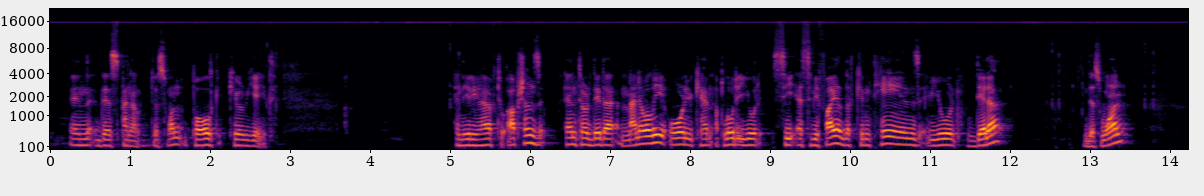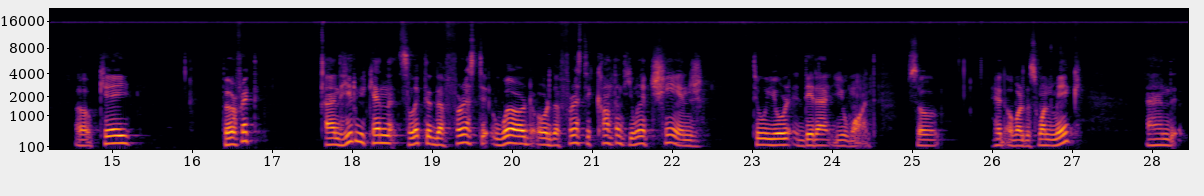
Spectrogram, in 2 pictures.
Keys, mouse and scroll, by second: 1.9 click, 4.1 click, 8.7 click, 11.6 click, 12.8 click, 25.9 click, 27.8 right click.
